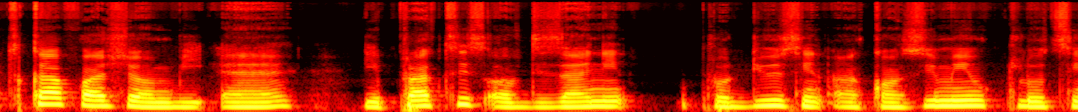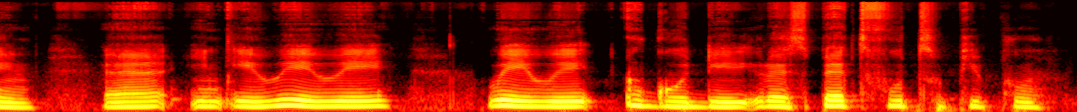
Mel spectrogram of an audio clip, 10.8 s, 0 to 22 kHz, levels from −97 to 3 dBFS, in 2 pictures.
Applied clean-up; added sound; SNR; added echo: neural mask model Resemble Enhance denoiser.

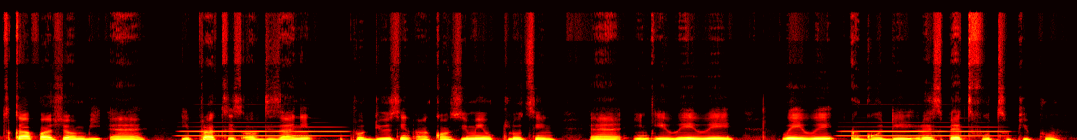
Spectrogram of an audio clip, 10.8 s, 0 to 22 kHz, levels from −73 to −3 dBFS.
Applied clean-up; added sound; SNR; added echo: none; Wind instrument, woodwind instrument; 12 dB; none.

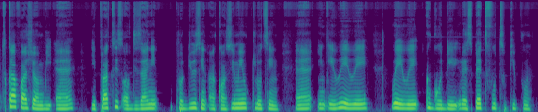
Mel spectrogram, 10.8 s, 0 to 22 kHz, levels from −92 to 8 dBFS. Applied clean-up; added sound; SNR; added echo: neural mask model DeepFilterNet 3.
